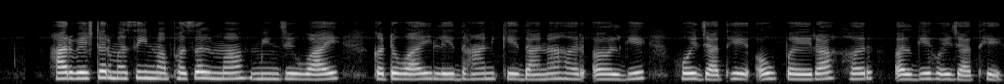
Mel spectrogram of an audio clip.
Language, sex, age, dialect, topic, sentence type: Chhattisgarhi, female, 18-24, Northern/Bhandar, agriculture, statement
